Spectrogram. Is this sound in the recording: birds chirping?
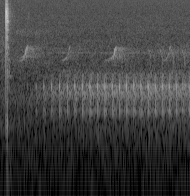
yes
